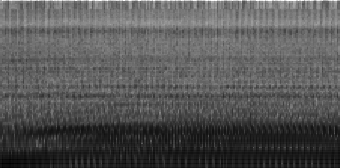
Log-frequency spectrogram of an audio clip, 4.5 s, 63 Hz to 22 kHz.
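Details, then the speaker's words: 1967 Chevrolet C50 V8 after about nine years parked, passenger-side exhaust donut missing: low, uneven, lumpy wavering idle that keeps quitting; rough idle. "i don't know why the thing don't want to idle"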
